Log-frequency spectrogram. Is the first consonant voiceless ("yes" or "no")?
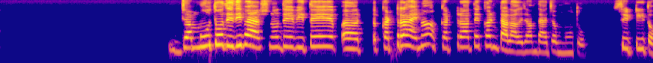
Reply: no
